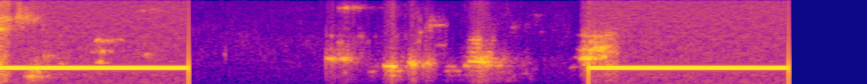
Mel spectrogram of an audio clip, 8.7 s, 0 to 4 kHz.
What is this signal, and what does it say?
Ringback tone (North America), 440 + 480 Hz.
